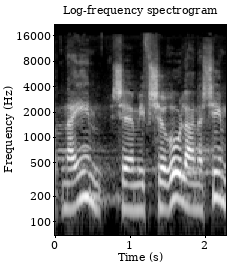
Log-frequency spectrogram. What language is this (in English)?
Hebrew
